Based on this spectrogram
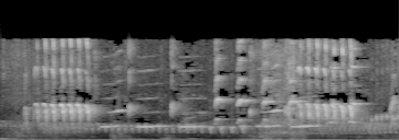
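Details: Domestic canary song: bright trilled bursts alternate with a thin sustained whistle, and soft low thumps sound in the background.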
